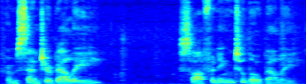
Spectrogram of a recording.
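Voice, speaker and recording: A woman leading a guided relaxation as a meditation instructor, speaking gently and soothingly in unhurried phrases with pauses. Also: lowish voice, fairly even intonation.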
